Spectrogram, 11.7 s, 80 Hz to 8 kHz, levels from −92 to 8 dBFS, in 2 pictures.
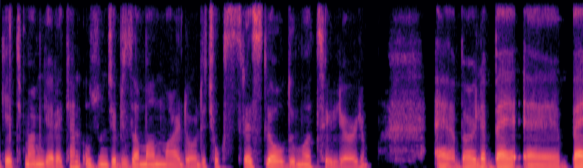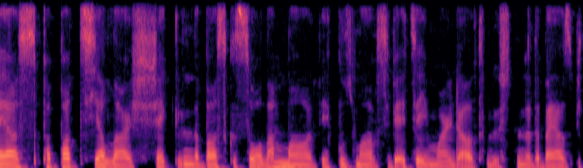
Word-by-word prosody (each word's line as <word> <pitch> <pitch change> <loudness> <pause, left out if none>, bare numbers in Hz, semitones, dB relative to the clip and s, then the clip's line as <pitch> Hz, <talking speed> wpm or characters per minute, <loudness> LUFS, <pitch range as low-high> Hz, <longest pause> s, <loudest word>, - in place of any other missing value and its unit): geçmem 160 -1 0
gereken 155 +8 -1
uzunca 165 -1 0
bir - - -4
zaman 160 0 +2
vardı 145 -1 -2
orada, 155 +1 -3
çok - - -6
stresli 165 -1 +1
olduğumu 155 0 +1
hatırlıyorum. 155 - -3 0.7
Eee, 160 -3 +2
böyle, 180 0 +1
be 185 -1 +6
eee, 160 -1 +1
beyaz 185 +1 +6
papatyalar 185 -6 +1
şeklinde 160 -1 -3
baskısı 175 +2 +1
olan 185 +4 0
mavi, 165 -2 0
buz 170 0 -5
mavisi 160 +1 -3
bir - - +2
eteğim 165 -2 -1
vardı 145 0 -3
altımda, 165 0 -3
üstünde 160 -2 -6
de - - -4
beyaz 155 0 -1
bir - - -14
165 Hz, 160 wpm, -28 LUFS, 155-175 Hz, 0.7 s, be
